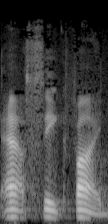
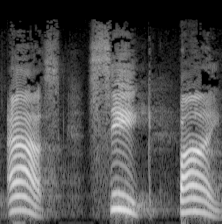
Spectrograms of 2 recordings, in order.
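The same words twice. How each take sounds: First: The three words are said plainly, without emphasis. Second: The three words are said with strong emphasis.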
